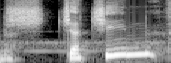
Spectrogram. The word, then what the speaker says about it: Szczecin: Szczecin? – Szczecin. – I don't know. – It's got... It doesn't have any T's in it. It's spelled S-Z-C-Z-E-C-I-N. – We don't have a lot of words in English that start with the sh sound.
